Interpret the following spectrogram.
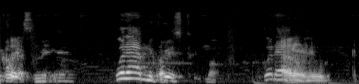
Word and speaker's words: Cuomo: What happened to Chris Kumo? What happened? I don't I don't know. Uh is it is it Kumo? Kumo. Kumo. It's Kumo. Quomo. Quomo. C U O M O. Quomo.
